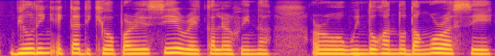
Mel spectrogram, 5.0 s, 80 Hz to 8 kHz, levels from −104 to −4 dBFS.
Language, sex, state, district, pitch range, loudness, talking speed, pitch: Nagamese, female, Nagaland, Kohima, 210-230 Hz, -15 LUFS, 170 wpm, 215 Hz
